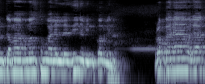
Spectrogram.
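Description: A man chanting a dua (Muslim supplication prayer) into a microphone through a loudspeaker, in a drawn-out, recited intonation. He pauses for about a second past the middle, then carries on.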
